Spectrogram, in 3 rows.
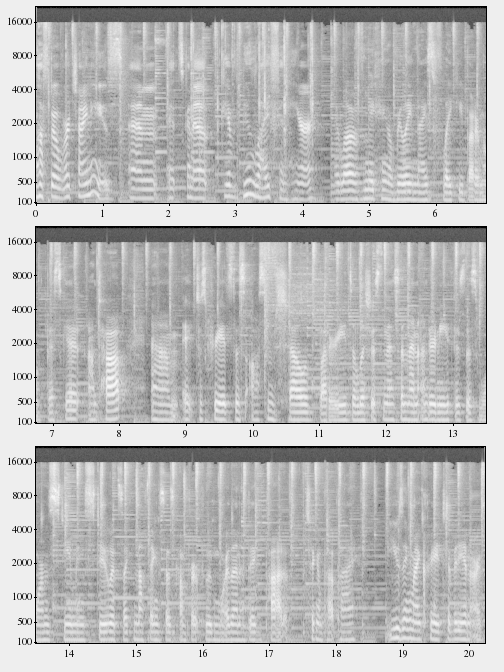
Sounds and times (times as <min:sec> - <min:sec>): Music: 0:00.0 - 0:20.2
Speech: 0:00.0 - 0:20.2.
